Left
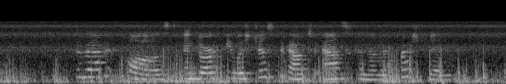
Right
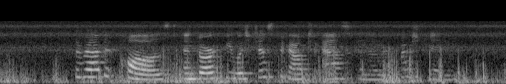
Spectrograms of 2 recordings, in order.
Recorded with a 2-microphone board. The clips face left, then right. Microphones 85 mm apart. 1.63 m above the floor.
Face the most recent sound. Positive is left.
turn(degrees=45)  # may be behind; listen again after turning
